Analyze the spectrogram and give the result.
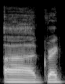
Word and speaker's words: Greg: You can find me on Facebook, of course, or Yelp, Greg Beckett, Motivational Hypnotist. – And that's spelled G-R-E-G for Greg and B-E-C-K-E-T-T.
